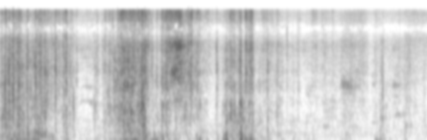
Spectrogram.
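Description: Plastic wrap on a meat tray crinkling and crackling as a raw steak is pulled free, with many small clicks and rustles. It is busiest in the first four seconds, then dies down to occasional rustles.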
